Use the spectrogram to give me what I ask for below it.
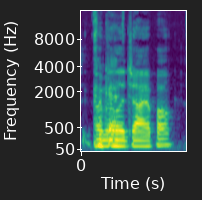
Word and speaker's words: Pramila Jayapal: Your representative, Pramila Jayapal. – Uh-huh. – Did I say it right? – Yes, Pramila Jayapal.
